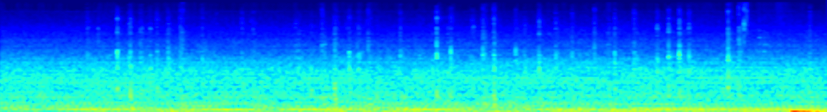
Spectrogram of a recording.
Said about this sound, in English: It's annoying I have to keep typing.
